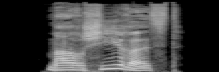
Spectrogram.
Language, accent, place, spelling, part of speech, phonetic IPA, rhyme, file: German, Germany, Berlin, marschierest, verb, [maʁˈʃiːʁəst], -iːʁəst, De-marschierest.ogg
- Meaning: second-person singular subjunctive I of marschieren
